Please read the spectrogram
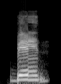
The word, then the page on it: bairn: Indian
